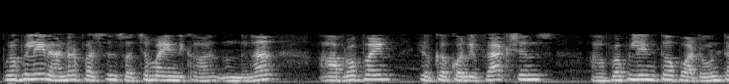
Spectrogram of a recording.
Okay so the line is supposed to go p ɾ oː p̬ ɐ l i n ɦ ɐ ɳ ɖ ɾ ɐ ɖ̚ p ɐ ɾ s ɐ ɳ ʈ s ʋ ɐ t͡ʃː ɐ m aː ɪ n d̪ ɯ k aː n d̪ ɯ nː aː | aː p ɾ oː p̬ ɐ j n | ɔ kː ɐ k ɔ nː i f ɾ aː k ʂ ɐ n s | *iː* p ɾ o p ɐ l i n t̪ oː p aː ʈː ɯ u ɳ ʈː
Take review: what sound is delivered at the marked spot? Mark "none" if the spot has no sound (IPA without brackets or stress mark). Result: aː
